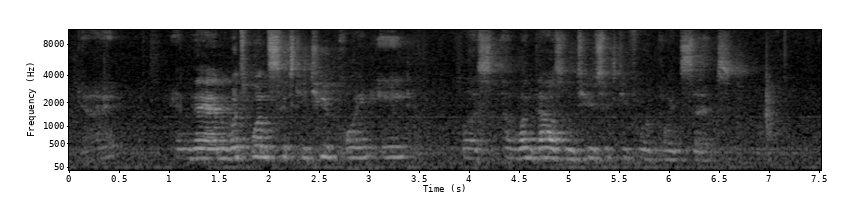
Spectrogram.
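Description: A man speaks calmly nearby in a quiet room.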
